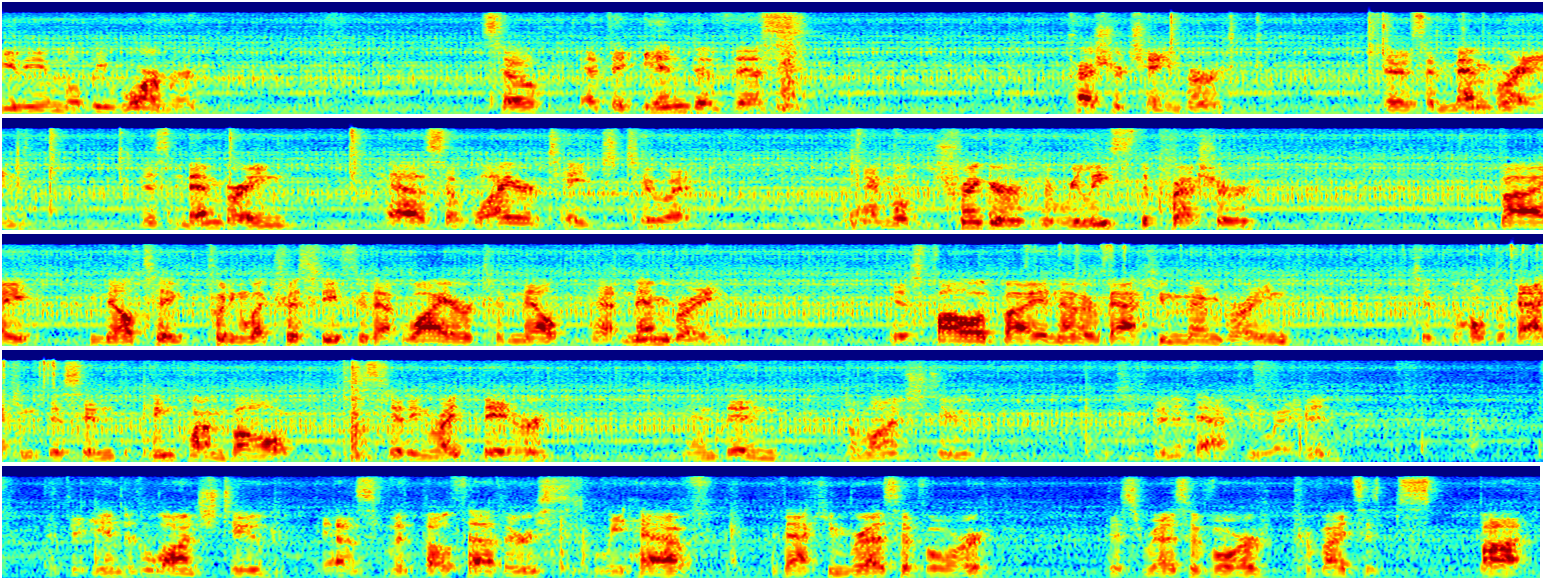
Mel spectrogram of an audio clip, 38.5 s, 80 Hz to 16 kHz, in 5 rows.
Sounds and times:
Speech: 0.0s - 1.0s, 2.4s - 4.0s, 5.3s - 6.2s, 6.9s - 11.2s, 12.0s - 14.0s, 15.2s - 19.1s, 19.8s - 25.9s, 26.5s - 29.8s, 31.1s - 35.8s, 36.4s - 38.5s.

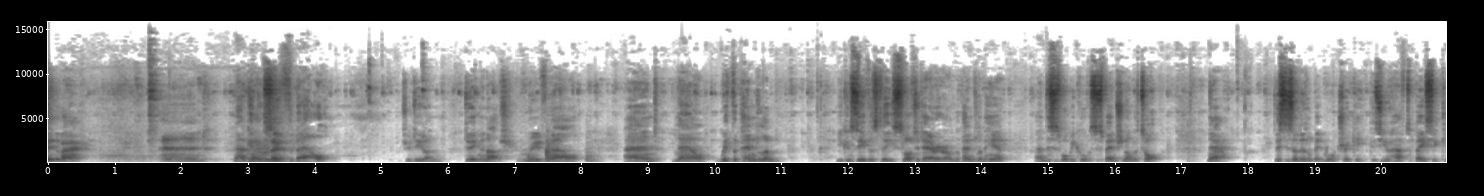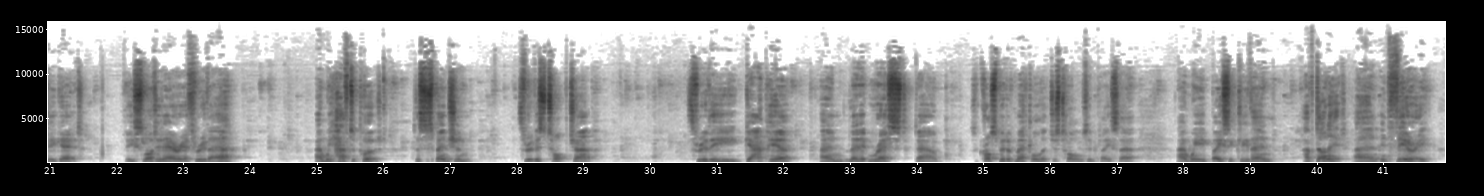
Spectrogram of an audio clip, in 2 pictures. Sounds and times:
Speech: 0.0s - 0.6s, 1.7s - 4.3s, 5.3s - 8.0s, 8.7s - 11.0s, 11.8s - 16.7s, 17.4s - 17.8s, 18.4s - 21.6s, 22.2s - 23.8s, 25.0s - 27.4s, 28.0s - 29.2s, 30.6s - 37.3s, 37.9s - 41.8s.

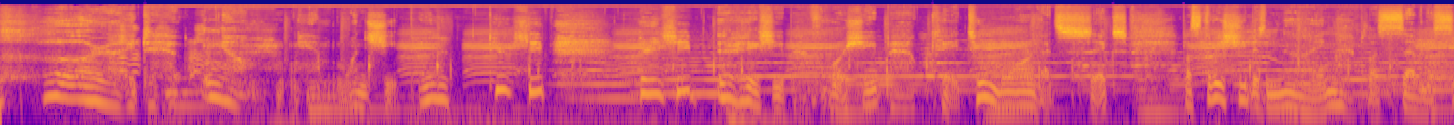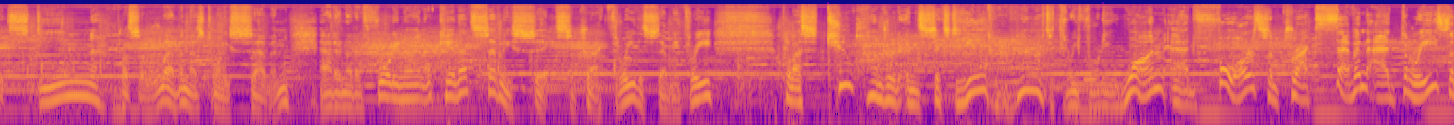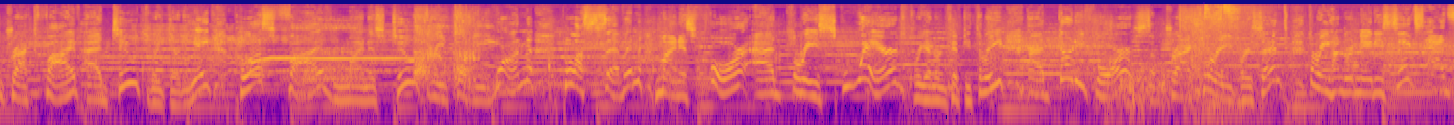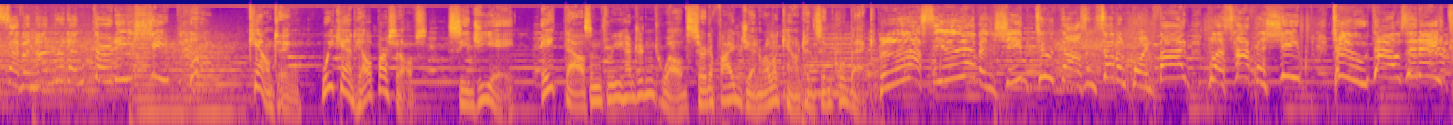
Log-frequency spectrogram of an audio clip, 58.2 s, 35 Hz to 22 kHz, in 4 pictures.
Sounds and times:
Speech: 0.4s - 5.5s, 6.3s - 58.1s
Music: 0.9s - 58.1s
Bleat: 4.0s - 5.3s, 5.9s - 6.6s, 7.3s - 8.5s, 9.8s - 10.3s, 11.9s - 12.5s, 14.1s - 16.8s, 17.9s - 20.6s, 22.9s - 25.1s, 26.9s - 27.6s, 28.3s - 34.4s, 53.9s - 55.1s.

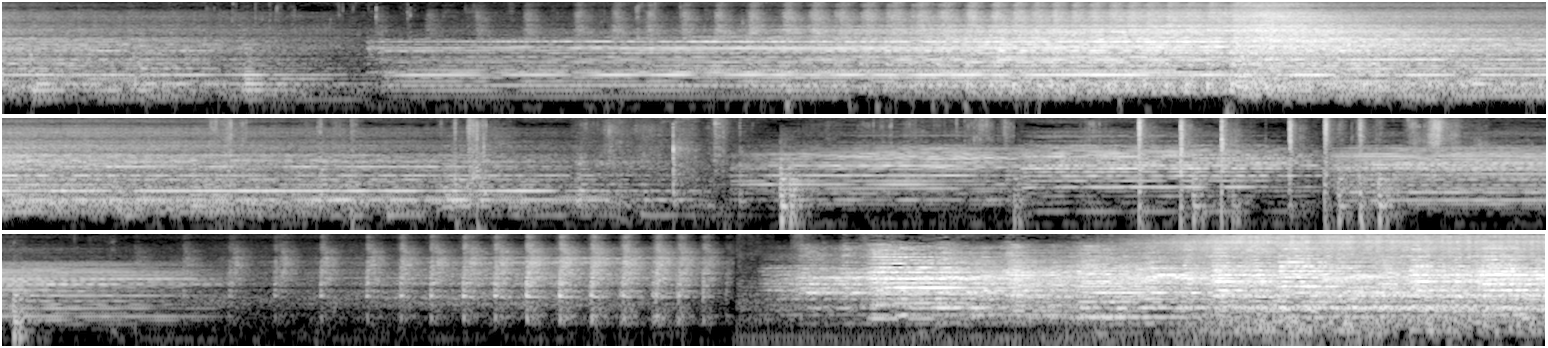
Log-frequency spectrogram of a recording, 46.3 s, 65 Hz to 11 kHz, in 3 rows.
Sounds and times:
Music: 0.0s - 46.3s.

